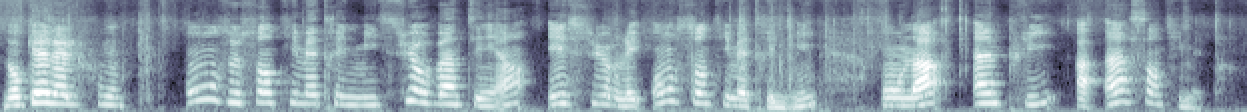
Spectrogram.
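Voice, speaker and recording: A woman presents a hands-on craft tutorial in a fairly high voice. She takes her time, explaining each step and going back over it. A slight lisp gives her s sounds a slushy sh edge. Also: expressive, measured pace, pushed and bright, a little hiss or hum. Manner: explanatory, repeats measurements and instructions.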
